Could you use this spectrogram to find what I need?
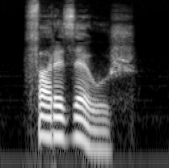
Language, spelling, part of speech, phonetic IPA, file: Polish, faryzeusz, noun, [ˌfarɨˈzɛʷuʃ], Pl-faryzeusz.ogg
